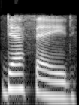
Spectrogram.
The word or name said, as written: deaf-aid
